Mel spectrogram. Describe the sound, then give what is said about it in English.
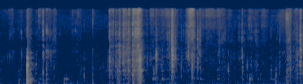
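Oracle cards from the Angels and Ancestors deck being shuffled: quick papery riffles and soft slaps in irregular bursts, with a sharper snap early on and a louder flurry midway, fairly quiet overall with no voices. “I'm actually shuffling quite well today.”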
